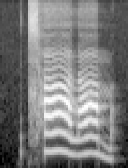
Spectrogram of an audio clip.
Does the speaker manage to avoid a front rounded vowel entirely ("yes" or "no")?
yes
